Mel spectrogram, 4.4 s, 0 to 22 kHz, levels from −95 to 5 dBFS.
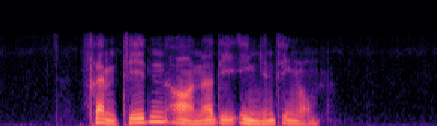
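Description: A speech clip carried over an AMR wideband (HD Voice) call path. From 2.07 s to 4.36 s an AMR rate drop sets in: the voice turns rougher, raspier and more synthetic, which points to the codec stepping down from about 12.65 to 6.6 kbit/s, likely as the link weakened. There is no gap and the band doesn't narrow, so a spectrogram keeps the same upper edge while harmonics smear and fine detail turns noisy; the waveform stays continuous.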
